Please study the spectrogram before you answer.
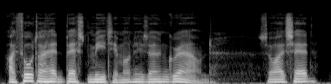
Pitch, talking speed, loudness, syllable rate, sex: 115 Hz, 255 wpm, -17 LUFS, 5.2 syllables/s, male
